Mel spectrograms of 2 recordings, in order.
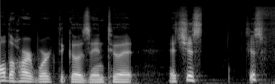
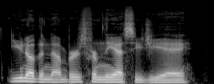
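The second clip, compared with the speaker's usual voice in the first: normal talking voice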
